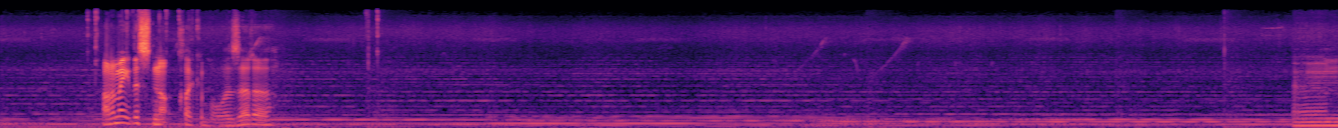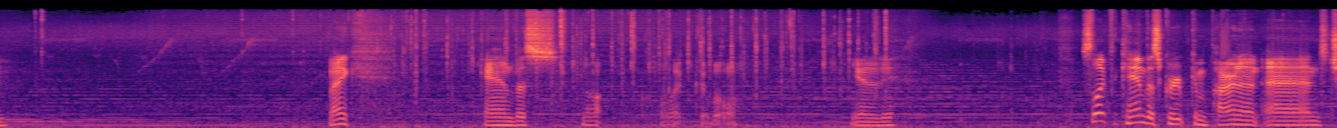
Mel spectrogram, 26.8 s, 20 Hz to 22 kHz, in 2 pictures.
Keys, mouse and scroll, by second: 0.8 click, 1.3 click, 1.7 click, 3.7 click, 13.7 click, 15.7 click, 16.2 click, 17.0-19.6 typing, 20.6 a, 21.0 e.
